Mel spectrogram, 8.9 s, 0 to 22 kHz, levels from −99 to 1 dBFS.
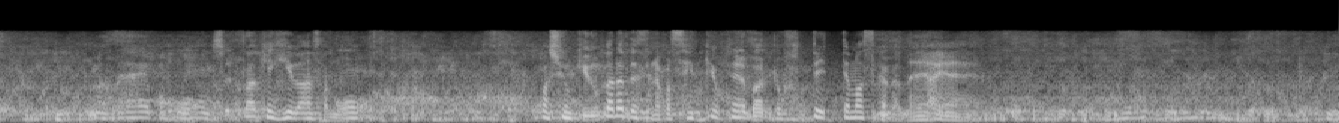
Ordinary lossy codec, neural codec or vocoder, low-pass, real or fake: none; codec, 16 kHz, 4 kbps, X-Codec, HuBERT features, trained on LibriSpeech; none; fake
